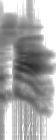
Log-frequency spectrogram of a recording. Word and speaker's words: pshaw: अब साइकोलॉजी में पी तो दिया है लेकिन पी साइलेंट है और शुरुआत हो जाती है यस से, तो साइकोलॉजी होती मनोविज्ञान। इसी तरह शॉ, PSHAW, शॉ होता है धिक्कारना।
